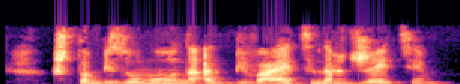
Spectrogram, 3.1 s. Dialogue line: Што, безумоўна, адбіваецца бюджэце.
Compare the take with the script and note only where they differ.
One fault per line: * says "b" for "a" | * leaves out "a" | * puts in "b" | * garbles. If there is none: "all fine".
all fine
